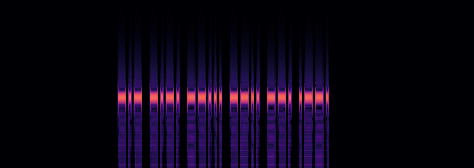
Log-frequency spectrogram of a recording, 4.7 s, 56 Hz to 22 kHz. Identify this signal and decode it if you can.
Morse code, heard as a keyed tone, about 46 wpm, 700 Hz. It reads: KC7ZGP
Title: USA Call Signs - 6 Characters - Repeated 2x - 45wpm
